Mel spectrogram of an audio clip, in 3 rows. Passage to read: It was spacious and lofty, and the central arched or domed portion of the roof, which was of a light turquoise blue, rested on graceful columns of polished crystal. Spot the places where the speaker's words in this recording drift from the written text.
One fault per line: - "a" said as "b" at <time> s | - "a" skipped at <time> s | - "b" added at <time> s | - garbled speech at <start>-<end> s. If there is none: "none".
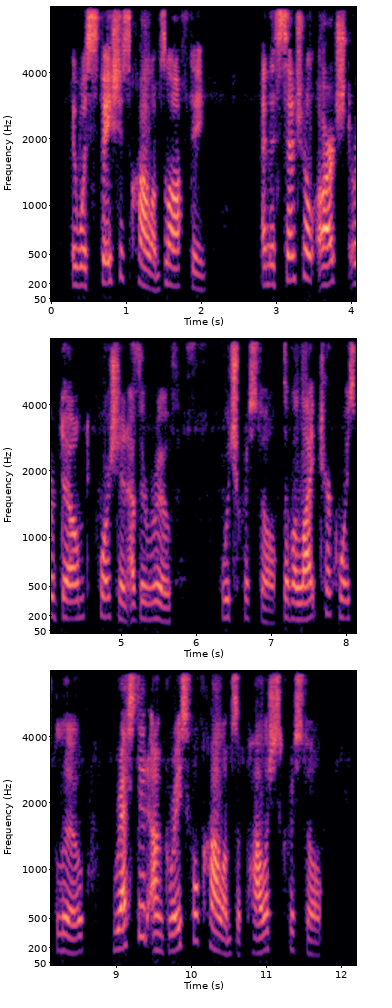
- "and" said as "columns" at 1.1 s
- "was" said as "crystal" at 6.6 s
